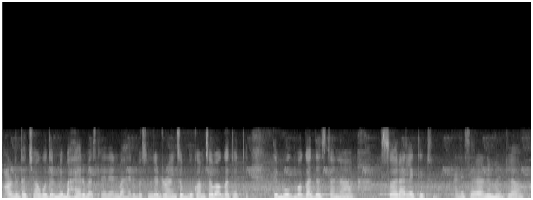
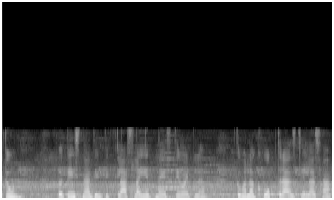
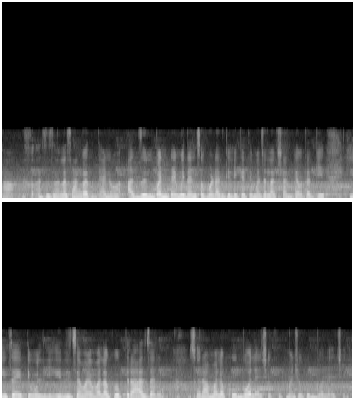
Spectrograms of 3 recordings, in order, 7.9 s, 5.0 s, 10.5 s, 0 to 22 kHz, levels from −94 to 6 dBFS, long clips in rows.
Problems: background sounds at intervals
